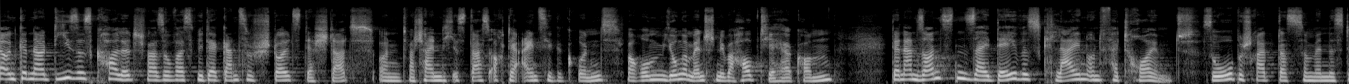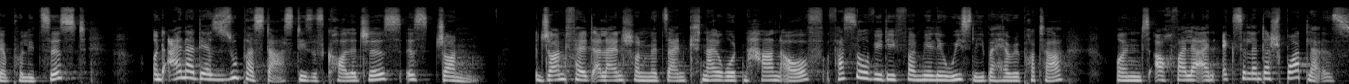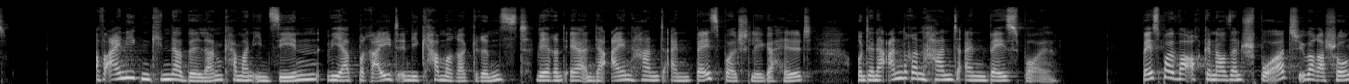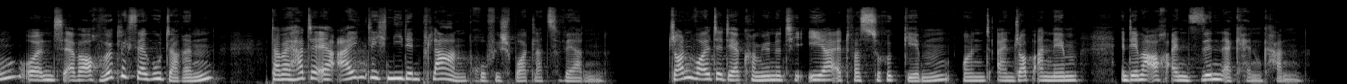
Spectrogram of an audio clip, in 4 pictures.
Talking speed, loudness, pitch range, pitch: 165 wpm, -20 LUFS, 180-230 Hz, 200 Hz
